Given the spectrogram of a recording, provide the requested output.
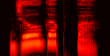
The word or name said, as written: ಜೋಗಪ್ಪ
